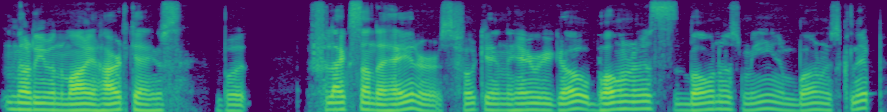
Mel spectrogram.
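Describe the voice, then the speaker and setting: A man's voice: mid-range voice, little pitch movement, slow, no echo, dull audio. A drunk man in a casual, sweary, meandering and self-deprecating ramble to the camera, as a vlogger does.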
